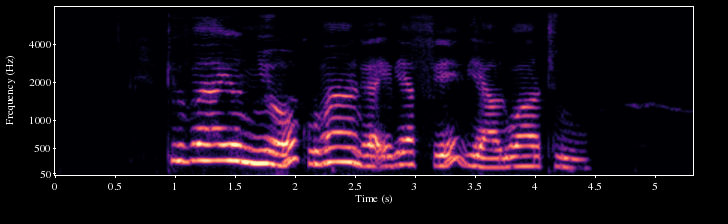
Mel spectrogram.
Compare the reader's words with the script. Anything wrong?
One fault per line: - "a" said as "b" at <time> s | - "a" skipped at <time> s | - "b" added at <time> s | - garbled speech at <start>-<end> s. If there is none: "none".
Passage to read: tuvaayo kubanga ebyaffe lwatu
- "nnyo" added at 1.6 s
- "bya" added at 3.4 s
